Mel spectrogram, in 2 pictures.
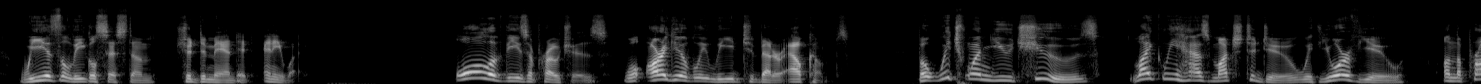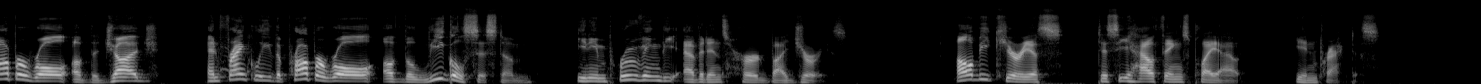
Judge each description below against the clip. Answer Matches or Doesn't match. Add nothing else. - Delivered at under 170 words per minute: Matches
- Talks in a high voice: Doesn't match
